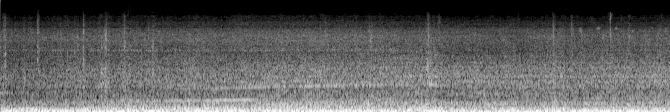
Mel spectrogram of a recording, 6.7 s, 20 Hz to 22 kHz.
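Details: 2021 Suzuki Alto VXR/VXL 660cc at high rpm on highway around 120 km/h: steady high-revving hum under heavy road and tyre rumble, no knocks or surges; healthy engine.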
